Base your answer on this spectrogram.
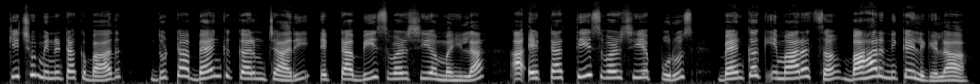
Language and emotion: Maithili, neutral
